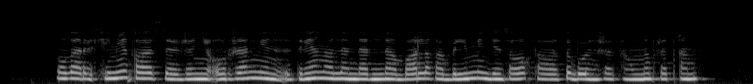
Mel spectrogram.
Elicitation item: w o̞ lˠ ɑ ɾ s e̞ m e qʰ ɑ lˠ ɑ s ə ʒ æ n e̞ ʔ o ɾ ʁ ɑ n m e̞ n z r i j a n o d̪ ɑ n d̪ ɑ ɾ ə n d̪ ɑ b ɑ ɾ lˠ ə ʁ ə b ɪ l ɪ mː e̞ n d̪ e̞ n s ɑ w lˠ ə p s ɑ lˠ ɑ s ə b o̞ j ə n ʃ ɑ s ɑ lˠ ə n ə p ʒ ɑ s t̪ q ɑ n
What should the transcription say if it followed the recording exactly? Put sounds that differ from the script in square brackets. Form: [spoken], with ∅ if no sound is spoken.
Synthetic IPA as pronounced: w o̞ lˠ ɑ ɾ s e̞ m e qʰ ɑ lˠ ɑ s ə ʒ æ n e̞ ʔ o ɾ [ʒ] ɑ n m e̞ n z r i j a n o d̪ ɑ n d̪ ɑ ɾ ə n d̪ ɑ b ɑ ɾ lˠ ə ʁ ə b ɪ l ɪ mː e̞ n d̪ e̞ n s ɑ w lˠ ə [q] s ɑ lˠ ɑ s ə b o̞ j ə n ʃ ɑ s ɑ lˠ ə n ə p ʒ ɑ [∅] t̪ q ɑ n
